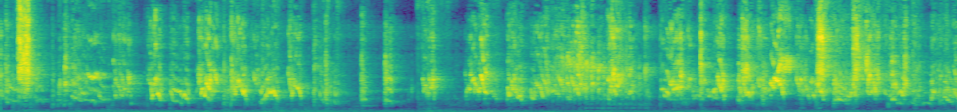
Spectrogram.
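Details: Chirping budgies in choppy bursts of scratchy squawks and squeaky chirps, short gaps between phrases, quieter stretches near the middle.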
